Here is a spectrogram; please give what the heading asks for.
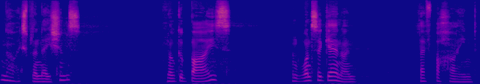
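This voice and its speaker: A man's voice: mid-range voice, expressive, slow pace, pauses often. An actor playing a bewildered young male weaver apprentice in a fantasy game drama, plaintive and wry. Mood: forlorn. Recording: long reverb over music.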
